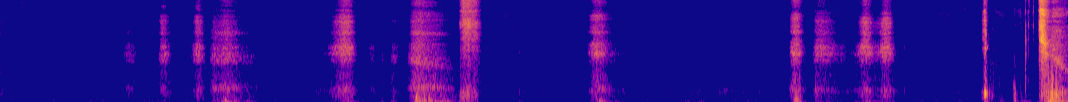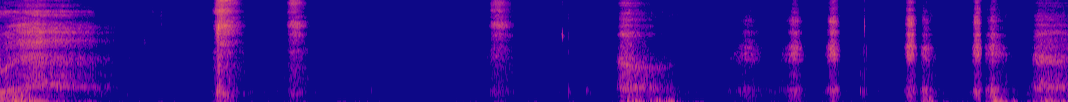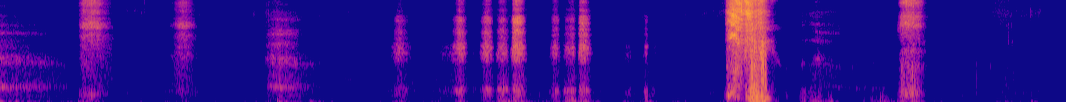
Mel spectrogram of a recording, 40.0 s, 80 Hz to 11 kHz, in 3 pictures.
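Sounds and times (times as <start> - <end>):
man sneezing: 12.3 - 14.0, 35.8 - 36.4
short breaths: 12.8 - 14.8.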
